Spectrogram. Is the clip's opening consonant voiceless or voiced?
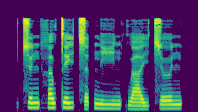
voiceless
